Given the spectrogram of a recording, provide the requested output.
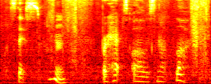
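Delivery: intrigued murmur. Acted. Chance finds the wallet.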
